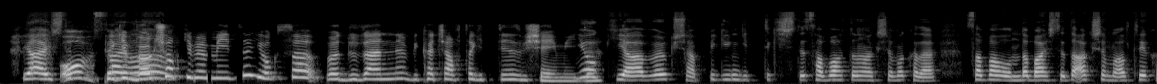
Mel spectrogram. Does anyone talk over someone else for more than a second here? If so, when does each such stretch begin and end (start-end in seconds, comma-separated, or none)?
0.6-1.8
